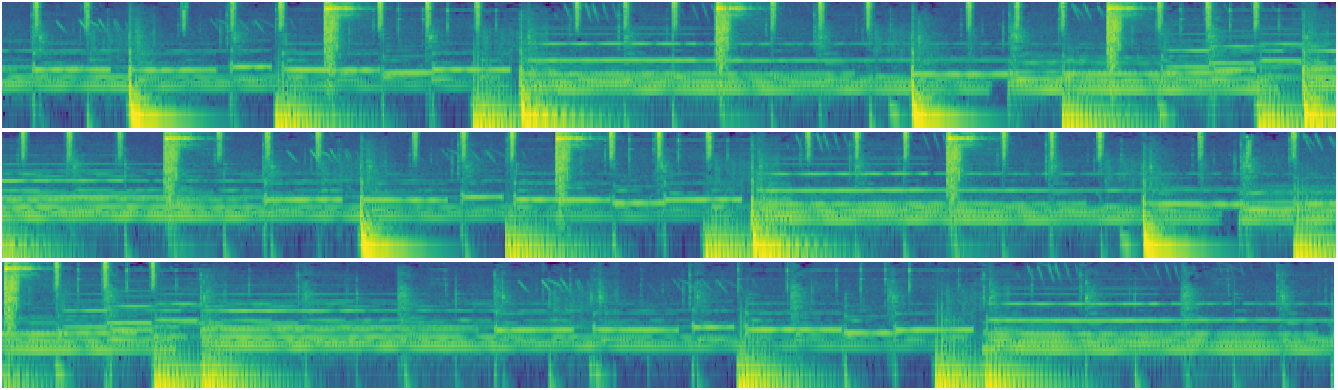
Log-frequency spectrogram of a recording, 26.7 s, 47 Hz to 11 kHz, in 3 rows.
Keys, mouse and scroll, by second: 9.3 r, 16.3-17.4 right drag, 18.9-26.6 drag.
